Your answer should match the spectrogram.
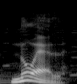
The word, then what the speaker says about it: Noël: Écoutez : Noël. Avez-vous vu ces deux petits points au-dessus du « e » ? C'est un tréma. Il indique que le son est bien ouvert, comme ceci : Noël.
